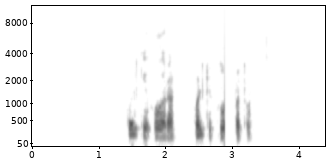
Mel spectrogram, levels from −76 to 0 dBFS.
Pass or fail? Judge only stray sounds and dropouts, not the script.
fail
